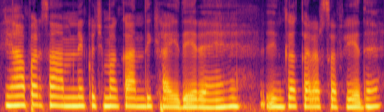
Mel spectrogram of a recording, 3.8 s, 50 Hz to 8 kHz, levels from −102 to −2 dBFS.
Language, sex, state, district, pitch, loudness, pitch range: Hindi, female, Madhya Pradesh, Umaria, 220 Hz, -11 LUFS, 205-230 Hz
